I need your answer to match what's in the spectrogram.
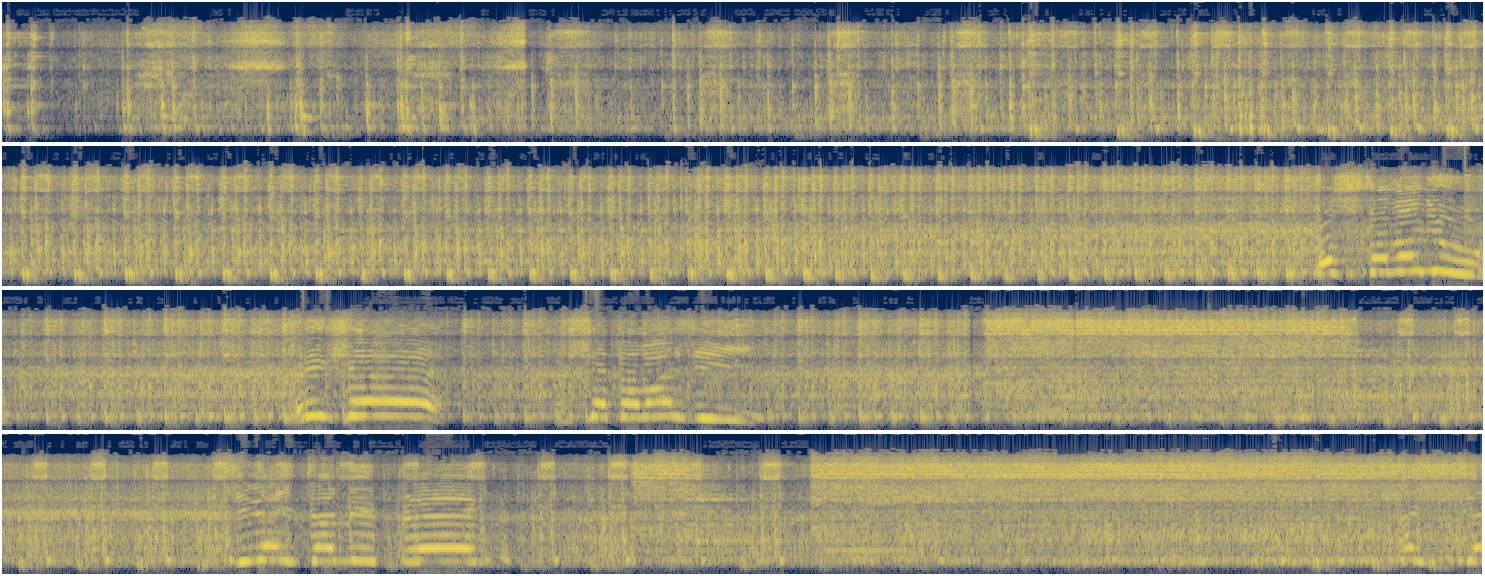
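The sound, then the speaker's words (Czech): A small three-horsepower Slavia stationary engine, made in Napajedla, runs with a steady, low, rhythmic chug throughout, its beat holding even, while a few brief wavering whines rise and fall over it partway through. “Ale mezi lidmi asi nejznámější tříkoňová Slavia dědy Komárka, kterou vyrobili v Napajedlích.”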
